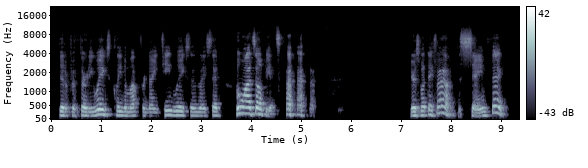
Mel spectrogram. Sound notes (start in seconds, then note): 4.6 laughs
